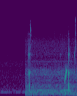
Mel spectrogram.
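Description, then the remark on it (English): Water bubbles and drips, with two distinct plopping drops standing out over a soft, wet gurgle after a brief quiet start. No one speaks. “During the time of the Salem witch trials, bubbles were frequently associated with a test to determine if a person was a witch.”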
